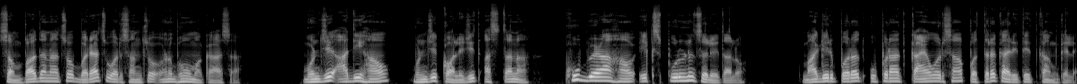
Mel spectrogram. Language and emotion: Goan Konkani, neutral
